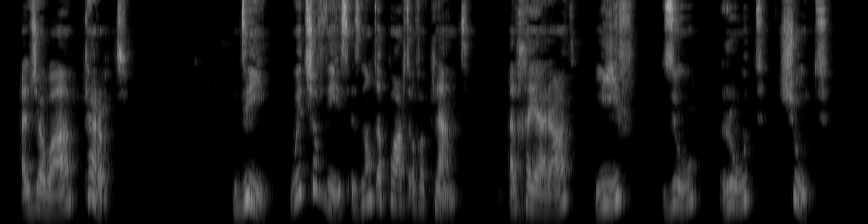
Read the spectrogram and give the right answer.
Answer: الجواب zoo.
